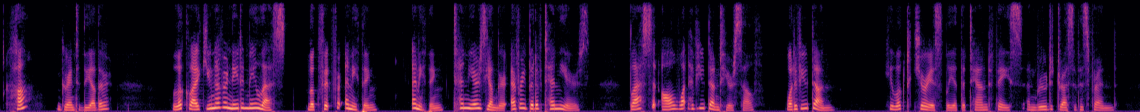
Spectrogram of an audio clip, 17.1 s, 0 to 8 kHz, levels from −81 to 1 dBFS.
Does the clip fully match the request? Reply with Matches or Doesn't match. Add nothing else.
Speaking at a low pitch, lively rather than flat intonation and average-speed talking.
Doesn't match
